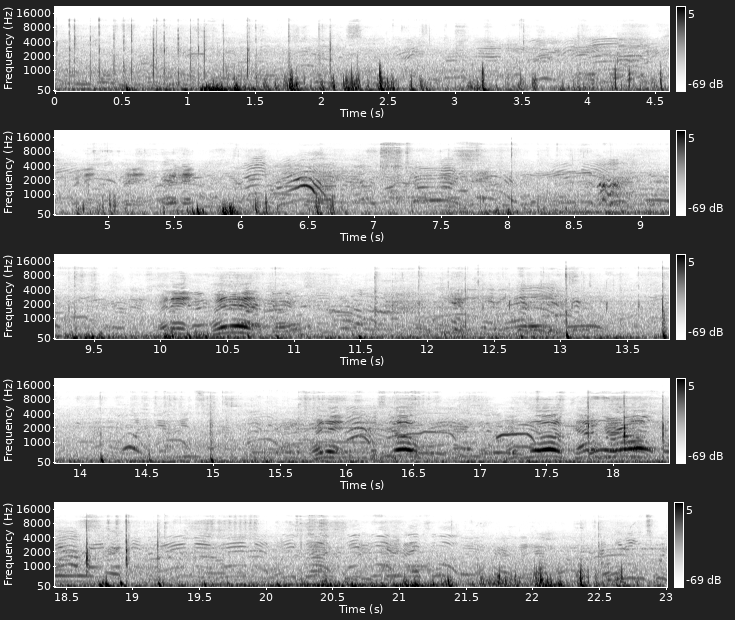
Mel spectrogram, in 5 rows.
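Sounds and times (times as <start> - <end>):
people calling and talking: 0.0 - 23.0.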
